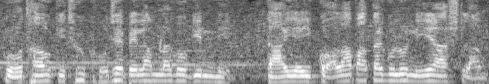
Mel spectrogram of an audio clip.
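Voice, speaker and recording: A man's voice: fairly high pitch, steady tone, fairly quick, close to an everyday voice. Man as earnest, troubled cartoon village father. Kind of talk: dramatic cartoon story dub. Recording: loud music under the voice.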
